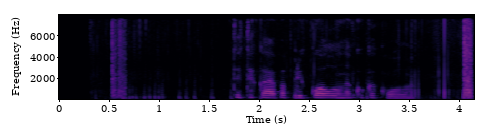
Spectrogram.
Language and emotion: Russian, neutral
